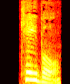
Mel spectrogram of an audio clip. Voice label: "cable", spelling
